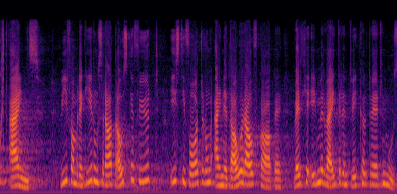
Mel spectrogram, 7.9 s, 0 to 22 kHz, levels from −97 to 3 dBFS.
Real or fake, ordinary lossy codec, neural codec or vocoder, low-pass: real; none; none; 14.4 kHz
